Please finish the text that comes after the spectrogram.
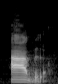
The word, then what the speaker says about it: hablo: So, for example, in the word hablo, a is the second to last vowel in that word. So, we have o, then we have a as the second to last vowel. So, the natural emphasis falls right there on that first a, hablo.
